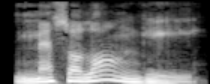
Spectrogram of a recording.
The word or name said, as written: mesolonghi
